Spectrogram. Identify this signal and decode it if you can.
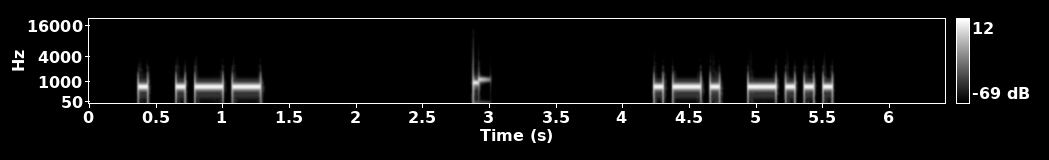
Morse code, heard as a keyed tone, about 17 wpm, 700 Hz. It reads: EW RB
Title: Top Two Letter Combinations in Words 17wpm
